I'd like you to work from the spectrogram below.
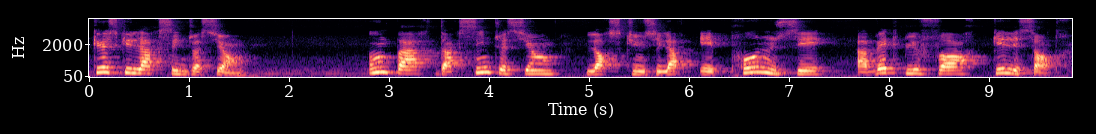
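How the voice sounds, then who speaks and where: A man narrating a scripted lesson in a slow, measured, explanatory way. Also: high voice, expressive. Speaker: teacher.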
